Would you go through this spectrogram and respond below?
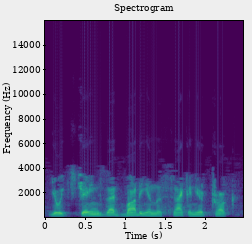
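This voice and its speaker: A man's voice: sits low, a little fast, lightly acted. A man playing a terse, exacting criminal schemer giving orders in a 1940s radio drama. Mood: tense, commanding. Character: commanding criminal schemer, brisk and exacting boss. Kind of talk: 1940s radio crime acting. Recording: muffled vintage 1940s radio recording.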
